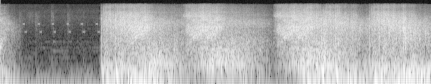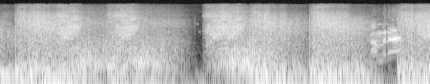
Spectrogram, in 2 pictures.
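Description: A naval cruiser in Command & Conquer Red Alert fires its artillery in a continuous roaring barrage of loud booming blasts, pulsing in heavy waves with brief gaps between salvos.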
